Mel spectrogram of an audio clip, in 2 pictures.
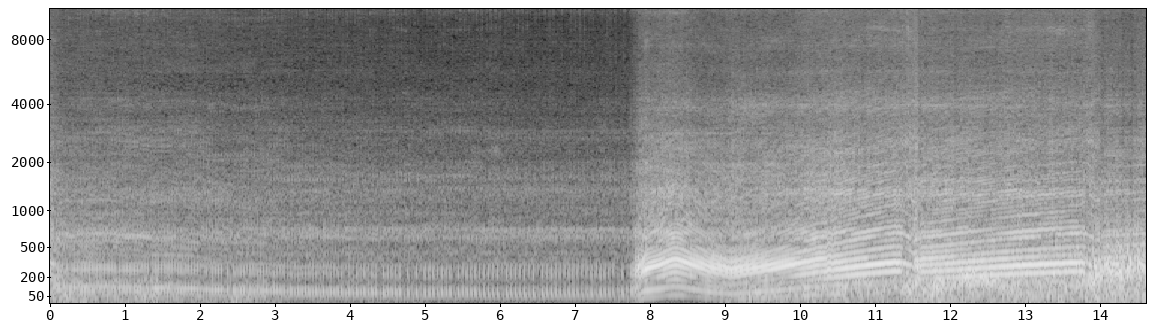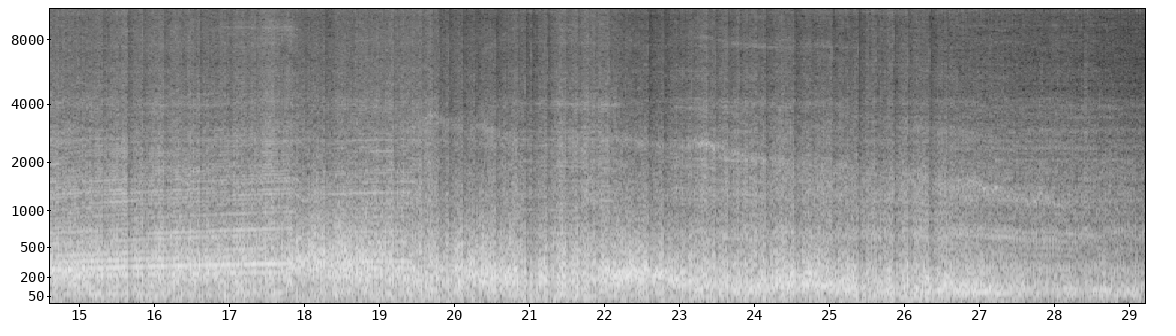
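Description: AKT TT Adventour 250 motorcycle engine idling at a standstill, then about eight seconds in it launches at full throttle for a 0–100 km/h run. The engine note climbs, drops at an upshift, climbs again and drops at a second shift, then pulls steadily in a higher gear under a growing rush of wind, and eases off near the end.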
